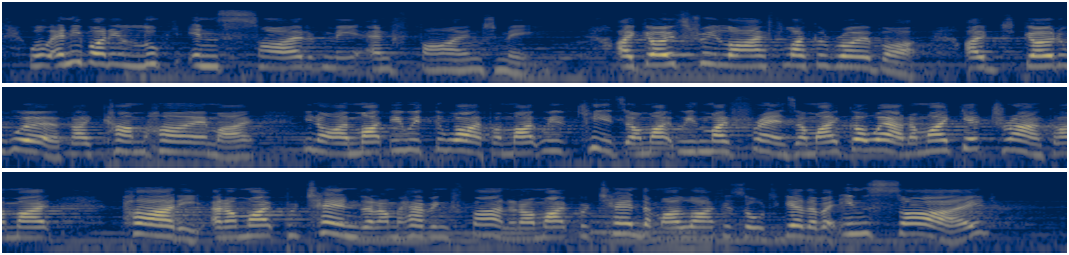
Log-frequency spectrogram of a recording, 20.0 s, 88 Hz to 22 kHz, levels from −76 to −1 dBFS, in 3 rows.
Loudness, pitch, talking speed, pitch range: -29 LUFS, 280 Hz, 220 wpm, 255-305 Hz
